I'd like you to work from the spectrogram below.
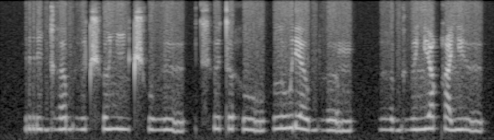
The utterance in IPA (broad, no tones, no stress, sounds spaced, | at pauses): r i ɡʱ ɐ bʱ ʉ t͡ʃʰ ɵ ʎ i ʎ t͡ʃʰ u ɦ ʉ | t͡sʰ ʉ t ɵ h u | l u ɾʲ a ʊ̯ bʱ ɵ m | ɦ ɵ ɡʱ ʉ lʲ ʉ q e lʲ ʉ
